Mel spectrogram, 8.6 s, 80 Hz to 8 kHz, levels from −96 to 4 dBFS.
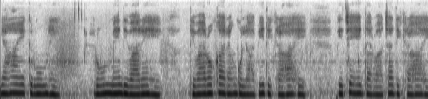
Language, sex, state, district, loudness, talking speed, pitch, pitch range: Hindi, female, Goa, North and South Goa, -13 LUFS, 145 wpm, 195 Hz, 190-205 Hz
